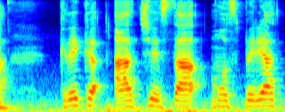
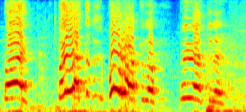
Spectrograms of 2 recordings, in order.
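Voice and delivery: high, loud alarmed shouting; frantic panic; 8 semitones higher, 10 dB louder than usual. Real, not acted. Player sees the enemy gone rabid, frantic shouting. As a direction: shout in mounting fright.

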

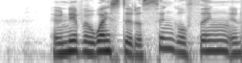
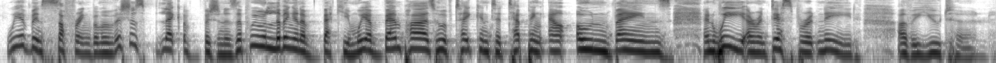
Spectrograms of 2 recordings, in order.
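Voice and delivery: fast, driving slam-poetry delivery, rising in volume; impassioned poetry; 4 dB louder than usual. Acted. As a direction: build the indictment in a rapid rush, easing at the end. Poem builds to an indictment.

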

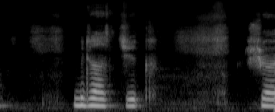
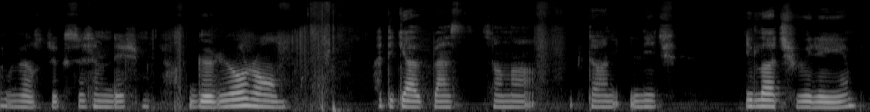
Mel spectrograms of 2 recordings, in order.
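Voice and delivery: ordinary talk, nothing marked

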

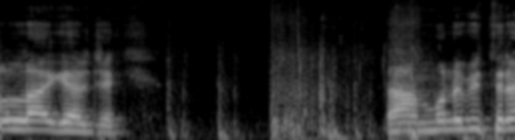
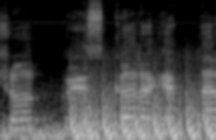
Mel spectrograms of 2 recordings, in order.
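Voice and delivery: tense excitement; 7 dB louder than usual. Real, not acted. Tense gaming moment.

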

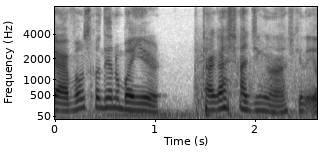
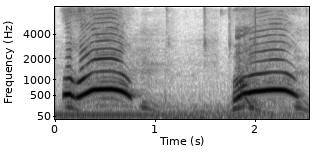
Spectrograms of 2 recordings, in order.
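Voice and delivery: falsetto whoop; 8 dB louder, much slower than usual. Pretend. Doing a dance.

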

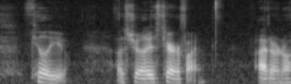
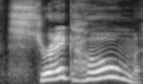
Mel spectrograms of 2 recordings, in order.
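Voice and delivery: a loud crowd cry, pitched up; narrated crowd yell; crowd scream; 7 semitones higher, 4 dB louder than usual. A narrator's reading. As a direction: shout it like a mob urging the hero on. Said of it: "screamed the crowd".

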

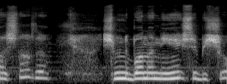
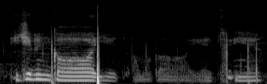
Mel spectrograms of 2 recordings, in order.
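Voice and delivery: whisper; 5 semitones lower, 7 dB quieter, slower than usual. Real, not acted. Pleased aside, whispered.

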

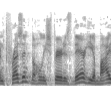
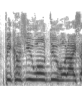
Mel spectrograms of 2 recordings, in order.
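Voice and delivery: high, loud mock exasperation; imitated angry retort; 9 semitones higher, 5 dB louder than usual. Balaam answering the talking donkey, mock angry retort. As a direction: fire back in acted anger without missing a beat. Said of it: "You ever been that angry?".

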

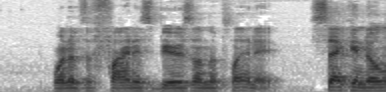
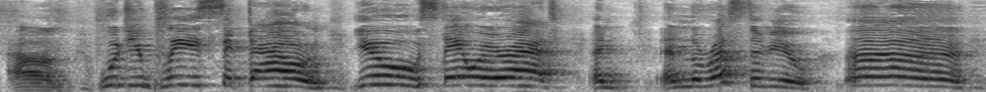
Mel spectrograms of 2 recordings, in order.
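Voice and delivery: very high, louder squeaky Keith voice; NPC voice; 4 dB louder, slower than usual. Acted. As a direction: shriek it out high like a panicked little villain. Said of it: "Keith is like".

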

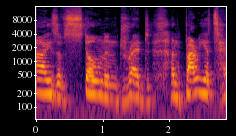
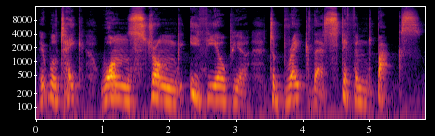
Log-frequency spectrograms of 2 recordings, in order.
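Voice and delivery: growled. Acted. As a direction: growl it out like a king. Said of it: "Menelik growled".

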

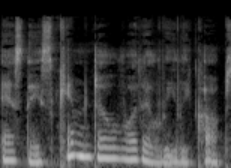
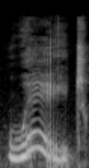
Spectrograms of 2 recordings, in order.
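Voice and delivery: higher-pitched calling frog; lightly croaked plea, pitched up; 6 semitones higher than usual. A narrator's reading. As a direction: call after someone as a frog. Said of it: "croaked the frog".

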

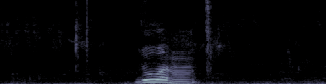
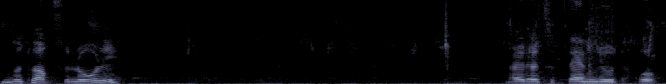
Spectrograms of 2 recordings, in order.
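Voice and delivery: soft quoted husband; 3 semitones lower, 10 dB quieter, much slower than usual. Retold or imitated. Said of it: "เขาบอก".

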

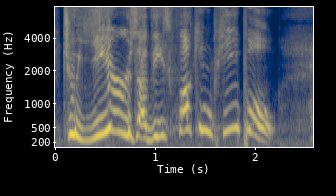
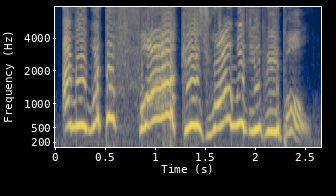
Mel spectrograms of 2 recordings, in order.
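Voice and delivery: higher-pitched, raised angry disbelief; exasperated outburst; 5 semitones higher, 4 dB louder than usual. Real, not acted. Appalled at the family after a story, exasperated outburst. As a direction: burst out in outraged disbelief.

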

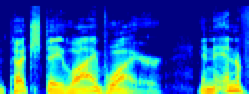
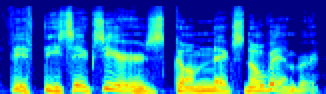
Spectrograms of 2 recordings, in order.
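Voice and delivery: put-on high, tearful-sounding old servant, understated; moved old retainer, voice lifted; faltering voice; 5 semitones higher than usual. A narrator's reading. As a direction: answer high with a touch of emotion. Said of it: "his voice faltered".

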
